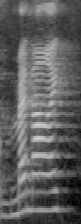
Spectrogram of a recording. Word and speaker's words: Menai: she crosses is the Menai bridge men nice oh the AI is pronounced just as an I so men I and the word that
